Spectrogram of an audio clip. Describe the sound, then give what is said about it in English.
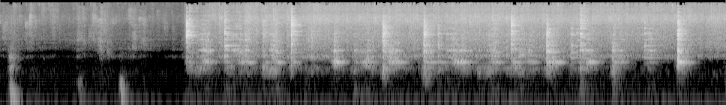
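Scallions sizzle as they sauté in a hot pan, not yet golden brown. A quiet moment gives way to steady frying hiss broken by regular scraping stirs. “I'm still sautéing these scallions. They're not golden brown yet.”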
